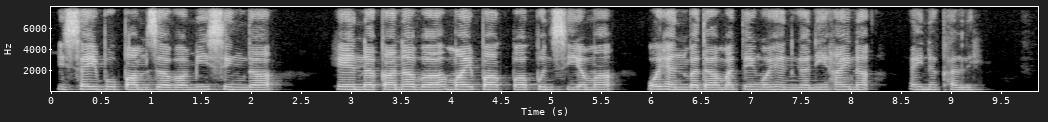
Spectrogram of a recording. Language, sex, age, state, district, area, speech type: Manipuri, female, 18-30, Manipur, Tengnoupal, rural, spontaneous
